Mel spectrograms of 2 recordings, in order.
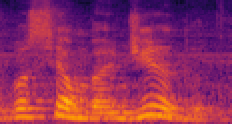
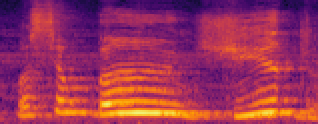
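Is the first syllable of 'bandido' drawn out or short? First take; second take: short; drawn out. First: The word bandido is said plainly, without lengthening. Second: The syllable ban is drawn out and forceful. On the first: It is a mild remark, hardly a reason to fight. "parece até que não tem nem muito motivo de briga" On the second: The person is called much more of a criminal, as an insult. "demorou mais nessa sílaba"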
